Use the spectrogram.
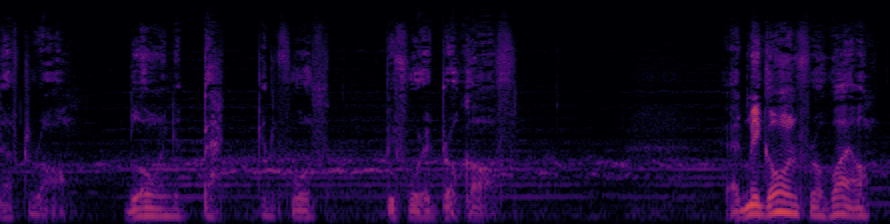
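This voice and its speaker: An actor playing a lonely, stranded astronaut colonel in an old television drama, brooding and wry as he muses to himself. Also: deep voice. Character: stranded astronaut colonel, weary, lonely, anxious but dogged. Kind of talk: 1960s television drama acting, monologue log entries. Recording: old television soundtrack with music underneath.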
